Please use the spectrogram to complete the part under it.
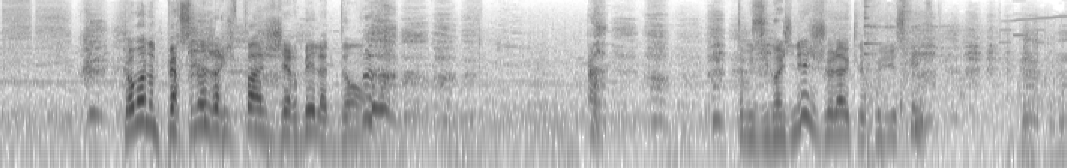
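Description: A young man talks with animation, close to a headset microphone.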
